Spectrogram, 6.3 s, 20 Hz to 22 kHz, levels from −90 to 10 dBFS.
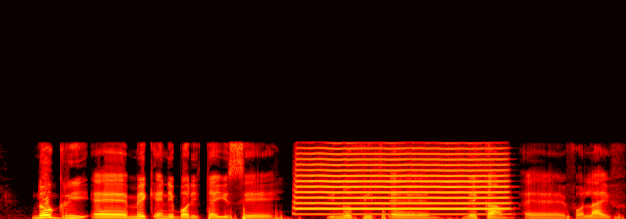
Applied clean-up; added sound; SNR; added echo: none; Trumpet; -5 dB; none.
